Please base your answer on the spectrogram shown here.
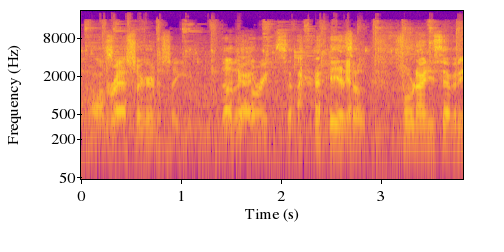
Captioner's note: chuckling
